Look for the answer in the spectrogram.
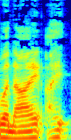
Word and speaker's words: Lanai: I mean, because, Molokai and Lani are, both very, or Lanai, I'm pronouncing these incredibly wrong.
